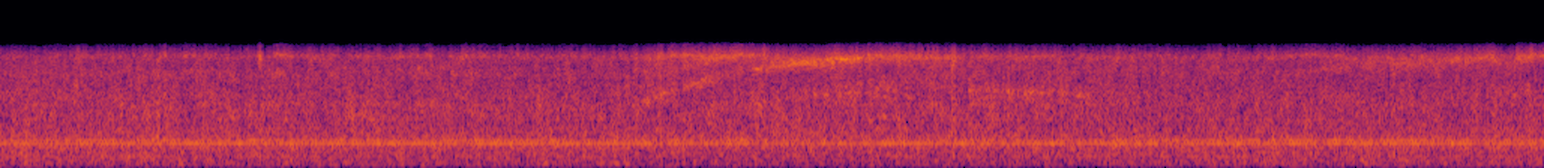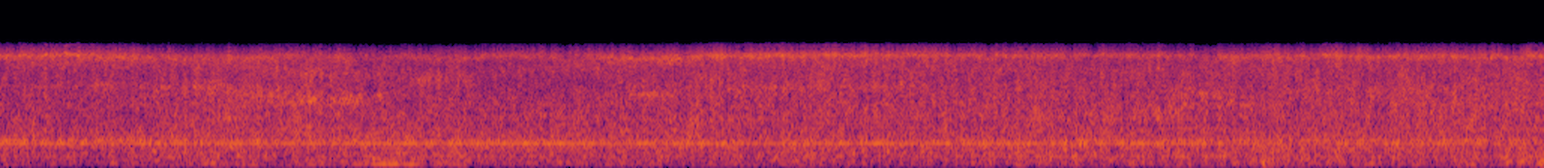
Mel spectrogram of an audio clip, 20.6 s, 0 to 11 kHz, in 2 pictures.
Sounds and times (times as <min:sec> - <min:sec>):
Outside, urban or manmade: 0:00.0 - 0:20.5.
